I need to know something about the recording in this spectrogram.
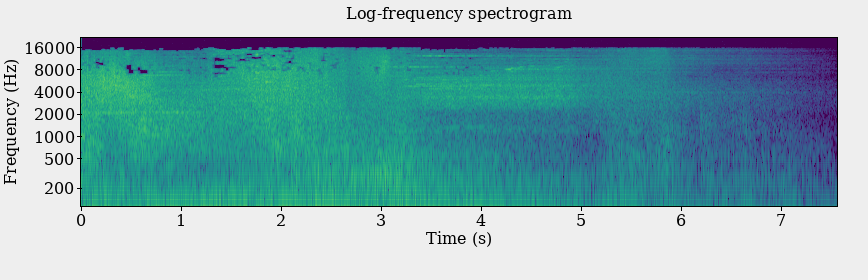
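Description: A loud burst of game battle sounds and a victory fanfare plays, then fades away.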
